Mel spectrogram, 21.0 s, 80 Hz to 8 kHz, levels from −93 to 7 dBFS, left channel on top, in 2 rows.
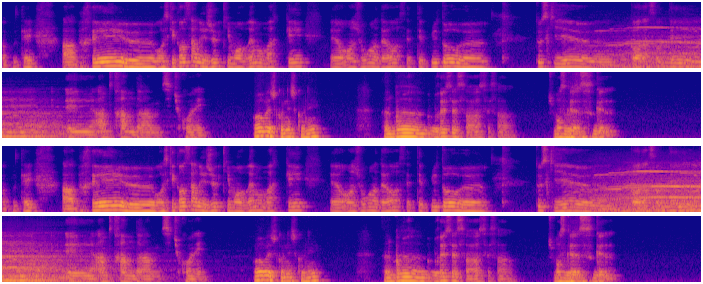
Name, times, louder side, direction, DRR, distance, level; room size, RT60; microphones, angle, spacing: voice 1, 0.0-4.6 4.9-7.6 8.0-11.2 11.4-13.5 16.4-16.6 17.0-18.1 18.8-19.6, equal, 20° right, 0.8 m, -28 dB
sound 1, 8.4-12.6, right 7 dB, 75° right, 0.3 m, -31 dB
voice 2, 14.3-15.3 16.2-17.1 18.8-19.1 19.3-19.5, left 3 dB, 40° left, 0.5 m, -21 dB
2.6 x 2.5 x 3.1 m
head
